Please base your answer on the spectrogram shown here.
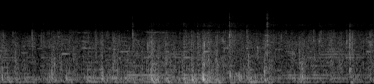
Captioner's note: hooves clopping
